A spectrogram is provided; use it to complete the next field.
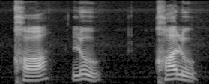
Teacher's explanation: এখানে অনেকে খলু এর জায়গায় খালু বলে ফেলে, মানে খয়ের উচ্চারণটা খ না বলে খা বলে, মানে খ জবর খ হয় কিন্তু এখানে অনেকে খা বলে ফেলে, যার কারণে খালু উচ্চারণ করে।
